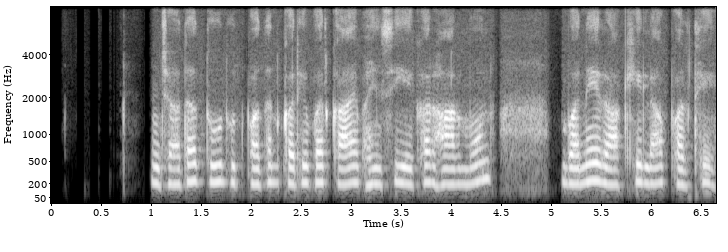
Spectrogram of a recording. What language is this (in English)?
Chhattisgarhi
